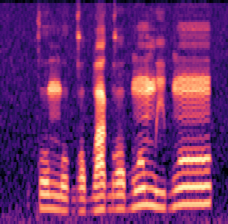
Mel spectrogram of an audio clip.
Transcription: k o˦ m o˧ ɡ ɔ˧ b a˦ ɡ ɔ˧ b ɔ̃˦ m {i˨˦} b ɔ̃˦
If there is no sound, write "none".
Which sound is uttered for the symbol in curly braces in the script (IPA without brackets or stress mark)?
i˧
